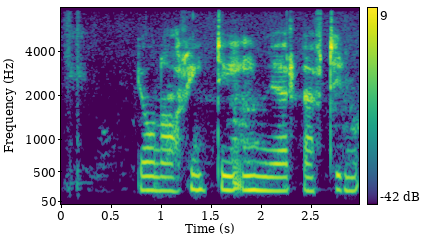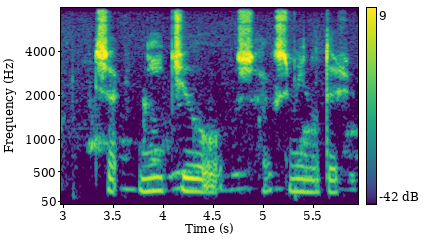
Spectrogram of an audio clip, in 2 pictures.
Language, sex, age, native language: Icelandic, male, 11, Icelandic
